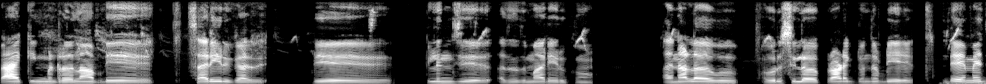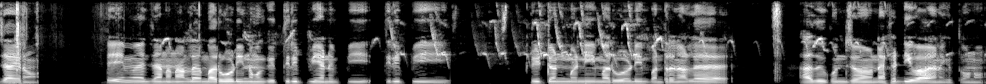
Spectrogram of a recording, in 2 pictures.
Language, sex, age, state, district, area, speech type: Tamil, male, 30-45, Tamil Nadu, Pudukkottai, rural, spontaneous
